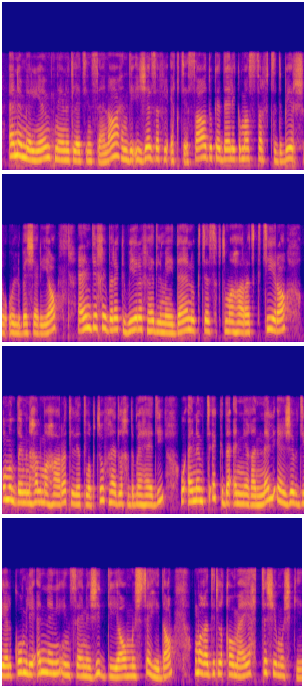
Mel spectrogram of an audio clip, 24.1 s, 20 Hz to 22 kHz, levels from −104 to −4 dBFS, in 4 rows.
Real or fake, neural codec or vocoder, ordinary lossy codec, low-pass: real; none; none; 7.2 kHz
